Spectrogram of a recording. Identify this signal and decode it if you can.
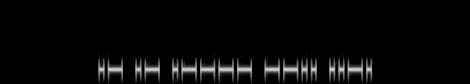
Morse code, heard as a keyed tone, about 26 wpm, 700 Hz. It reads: AA1ZF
